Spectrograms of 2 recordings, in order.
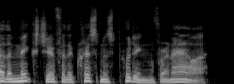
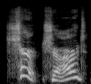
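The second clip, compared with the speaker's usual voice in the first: high, loud incredulous echo; sharp; 14 semitones higher, 6 dB louder than usual. A narrator's reading. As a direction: snap the word back at him. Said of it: "Missus Joe repeated sharply".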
